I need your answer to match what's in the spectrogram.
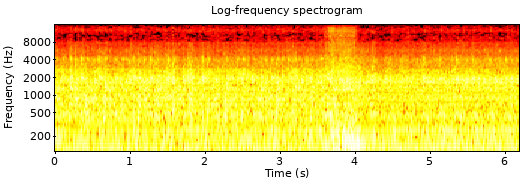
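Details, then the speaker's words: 1993 IDI diesel truck with stock, unadjusted injection pump: steady, even idle clatter with no misses or knocks; normal idle before the fuel pump mod. "Alright, so that was stock right there. Nothing has been done to the pump."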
